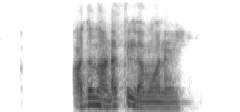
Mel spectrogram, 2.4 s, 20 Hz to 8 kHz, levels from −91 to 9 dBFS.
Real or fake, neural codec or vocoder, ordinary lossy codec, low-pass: fake; codec, 44.1 kHz, 7.8 kbps, Pupu-Codec; Opus, 24 kbps; 7.2 kHz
